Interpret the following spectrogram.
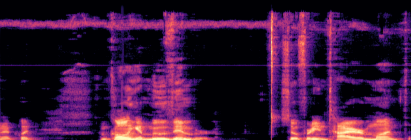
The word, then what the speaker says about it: Movember: month I'm calling it move in bur it's spelled Movember so it's just like November but it's good it's an mo on the front stead of an end clever I don't know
